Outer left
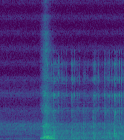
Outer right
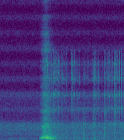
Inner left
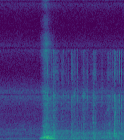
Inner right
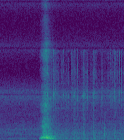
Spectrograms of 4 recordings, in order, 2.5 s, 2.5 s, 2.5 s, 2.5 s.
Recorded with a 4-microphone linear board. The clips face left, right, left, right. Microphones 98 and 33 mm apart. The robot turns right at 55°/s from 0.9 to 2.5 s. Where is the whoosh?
60° right (ahead or behind), 1.2 m; by 1.2 s 50° right (ahead or behind), 1.2 m.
